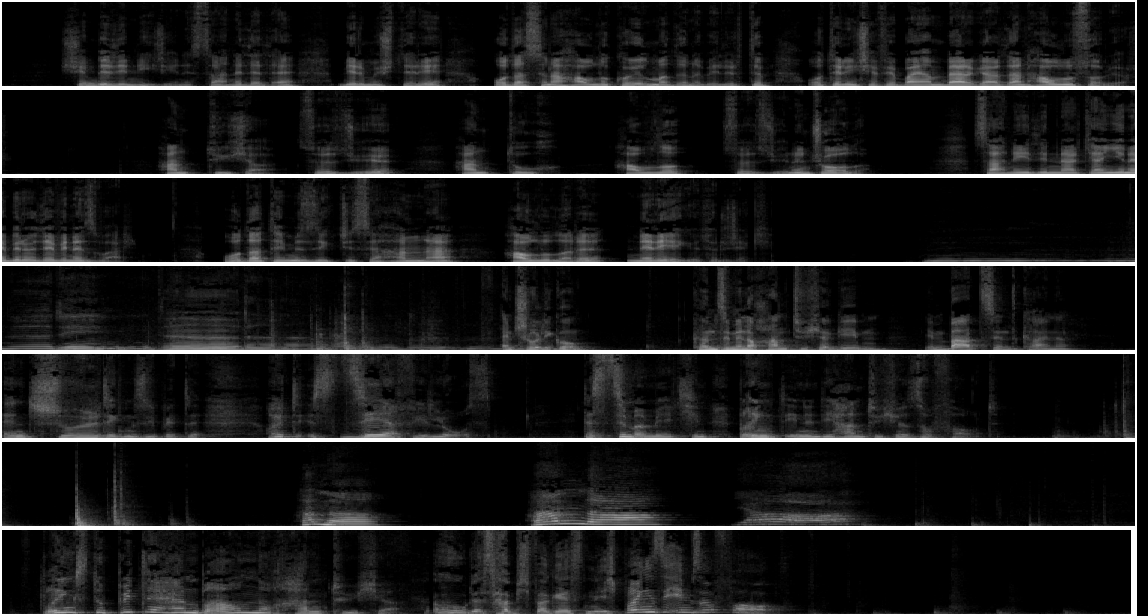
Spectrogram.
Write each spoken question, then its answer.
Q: Oda temizlikçisi Hanna havluları nereye götürecek?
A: Evet, Hanna'nın eksik havluları Bay Brown'a götürmesi istendi.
